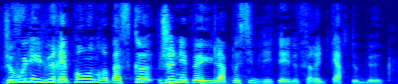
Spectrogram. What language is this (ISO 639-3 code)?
fra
